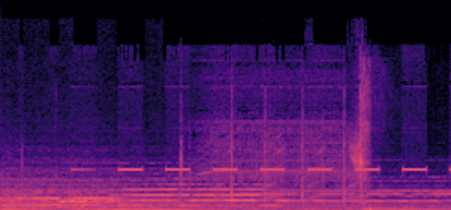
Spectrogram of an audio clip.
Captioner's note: music intensifies; device beeps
